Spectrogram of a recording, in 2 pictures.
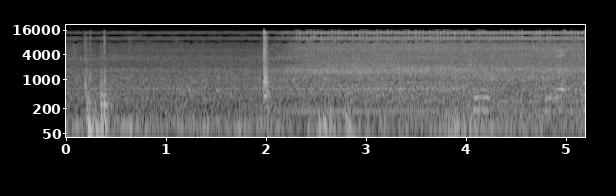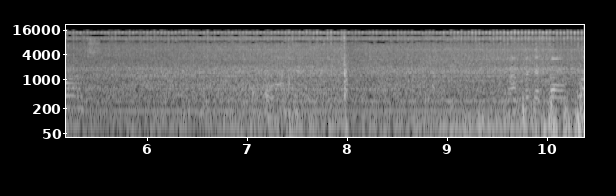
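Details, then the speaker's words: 2014 Chevy Cruze 1.4 turbo after PCV/valve cover replacement fixing P0171, P0106, P1101 codes: steady idle with no hiss or suction from the valve cover, only handling clicks; vacuum leak gone. "no noise there's no suction going on here there it is that's how you do it guys"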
